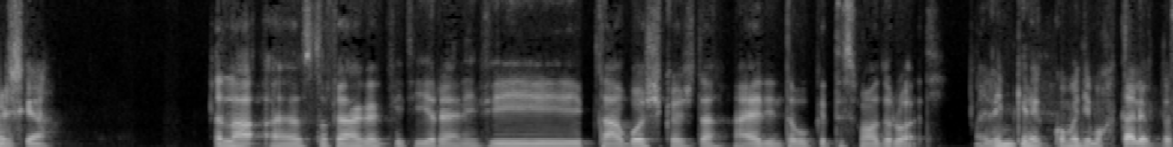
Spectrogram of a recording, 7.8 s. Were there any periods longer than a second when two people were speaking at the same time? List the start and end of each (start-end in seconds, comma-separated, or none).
none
